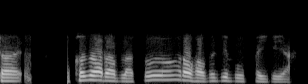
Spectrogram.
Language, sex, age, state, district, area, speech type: Bodo, male, 45-60, Assam, Baksa, rural, conversation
